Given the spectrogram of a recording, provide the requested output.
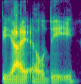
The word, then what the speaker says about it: Bild: Actually, while we were potting, a report came out from Bild, and that's pronounced Bild, that says, let me translate this because I always get the ones in Arabic.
